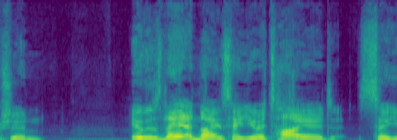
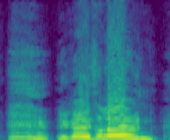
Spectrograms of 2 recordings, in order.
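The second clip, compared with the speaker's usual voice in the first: laughing; 11 semitones higher, 7 dB louder, slower than usual. Real, not acted. Laughing at the story.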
